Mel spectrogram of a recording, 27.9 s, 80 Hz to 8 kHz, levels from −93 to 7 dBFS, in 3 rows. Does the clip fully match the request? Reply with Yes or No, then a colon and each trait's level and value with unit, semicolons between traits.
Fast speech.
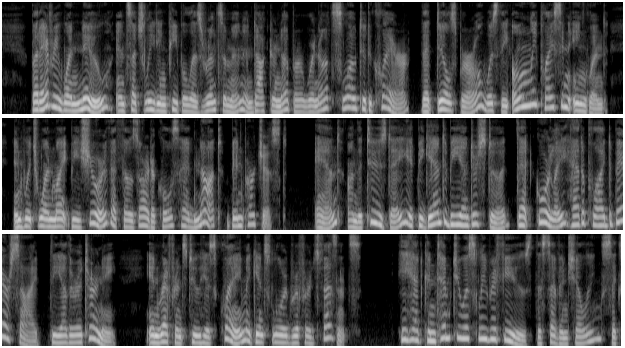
No: average, 155 wpm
